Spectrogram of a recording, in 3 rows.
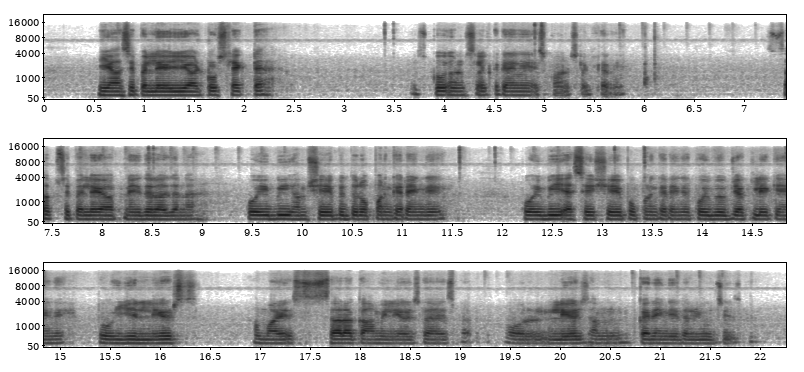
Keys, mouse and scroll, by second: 1.2 click, 6.3 click, 9.3-10.9 drag, 22.0 click.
